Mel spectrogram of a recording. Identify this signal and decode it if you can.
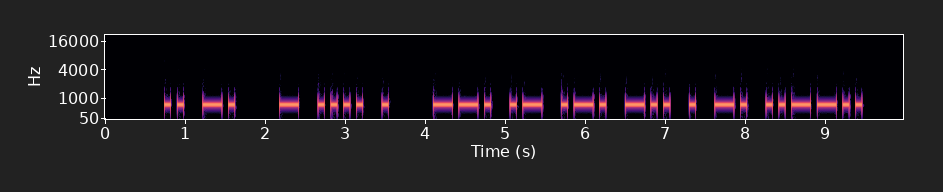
Morse code, heard as a keyed tone, about 15 wpm, 700 Hz. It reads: IN THE GARDEN?
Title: Sentences from Top 1000 Words - Review Part 4 - 15wpm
